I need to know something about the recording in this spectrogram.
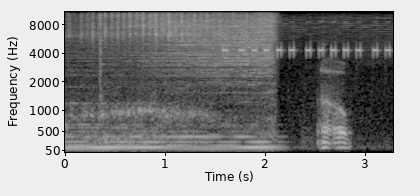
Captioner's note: beeping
